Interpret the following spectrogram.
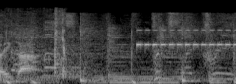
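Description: A steady high electronic beep begins about one and a half seconds in, the warning buzzer of the G-Shock drop-test machine raised to its 2 m drop height, over background music.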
